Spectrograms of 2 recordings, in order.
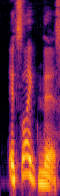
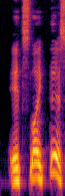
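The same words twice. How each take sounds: First: A hint of bear, mid pitch; lightly voiced Pooh fumbling for words. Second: Higher little piglet, quick; Piglet, quickly. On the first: Bear struggling to explain the house, lightly voiced. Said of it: "said Pooh". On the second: Piglet rescuing Pooh's explanation, higher and quick. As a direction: jump in fast in a small high voice. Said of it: "said Piglet quickly". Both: A narrator's reading.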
